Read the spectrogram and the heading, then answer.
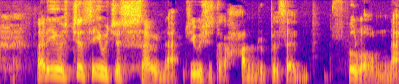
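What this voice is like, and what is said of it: Usual voice. Nothing is said of it.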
